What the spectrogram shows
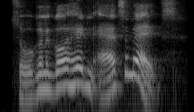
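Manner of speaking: uptalk, pitch climbing up on eggs. Imitating the way he talks, rising pitch at each phrase end. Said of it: "the way he talks, everything goes up".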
